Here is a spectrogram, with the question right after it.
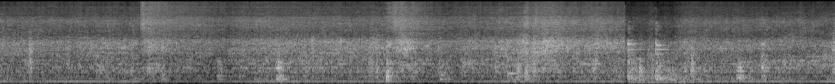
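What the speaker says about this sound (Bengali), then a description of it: "এবার এই মাছগুলোকে ভেজে নেবো" Continuous loud hiss of catla fish frying in oil, with occasional stirring scrapes and a low background hum, close by and without speech.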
